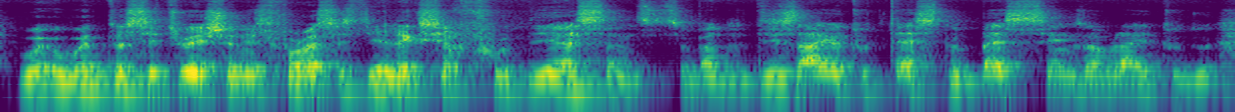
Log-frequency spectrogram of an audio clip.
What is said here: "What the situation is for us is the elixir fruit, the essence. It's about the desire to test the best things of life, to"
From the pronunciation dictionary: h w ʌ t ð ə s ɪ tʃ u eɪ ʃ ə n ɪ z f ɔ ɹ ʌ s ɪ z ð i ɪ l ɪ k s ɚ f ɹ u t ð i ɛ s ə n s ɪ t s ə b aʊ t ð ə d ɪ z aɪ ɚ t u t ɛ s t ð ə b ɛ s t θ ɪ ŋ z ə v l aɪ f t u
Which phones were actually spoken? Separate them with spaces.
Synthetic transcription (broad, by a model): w w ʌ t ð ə s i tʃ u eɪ ʃ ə n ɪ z f ɔ ɹ ʌ s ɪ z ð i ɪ l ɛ k s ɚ f u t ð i ɛ s ə n s ɪ t s ə b aʊ t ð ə d ɪ z aɪ ɚ t u t ɛ s t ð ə b ɛ s t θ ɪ ŋ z ə v l aɪ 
